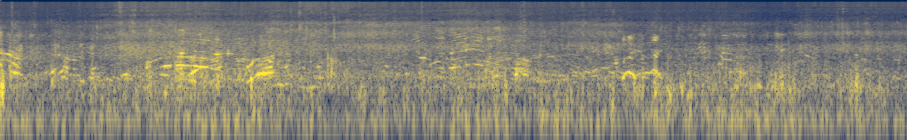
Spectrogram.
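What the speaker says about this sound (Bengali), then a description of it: "উত্তাল সমুদ্র, আজকে আবহাওয়া একটু মেঘলা থাকার কারণে সমুদ্র উত্তাল।" Rough sea waves wash steadily at the Cox's Bazar fishery ghat under cloudy skies, with wind buffeting the microphone and a boat nearby. The surf is a dense, continuous roar. Someone talks over it.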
